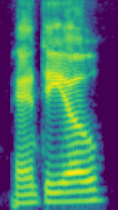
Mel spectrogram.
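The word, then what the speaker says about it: Panteao: on the YouTube sizes I always say it wrong it's panty panty Oh panty Oh productions does the 90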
